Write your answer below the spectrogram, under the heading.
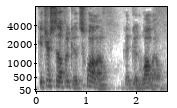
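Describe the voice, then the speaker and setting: A man's voice: medium pitch, lively intonation, moderate pace, fairly bright tone, natural voice, low-quality recording. A man voicing an earnest young Viking boy in a storybook, explaining himself patiently.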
